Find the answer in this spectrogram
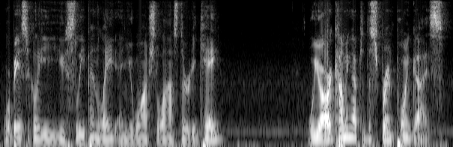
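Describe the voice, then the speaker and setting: A man's voice: low-pitched, expressive, moderate pace, a bit bright. A man from North East England hosting a casual cycling livestream, rambling between race commentary and reading out viewer chat, calling everyone dude and guys.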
